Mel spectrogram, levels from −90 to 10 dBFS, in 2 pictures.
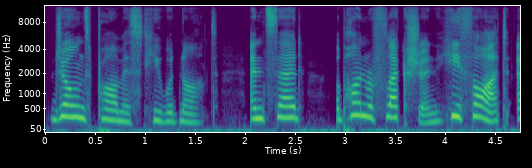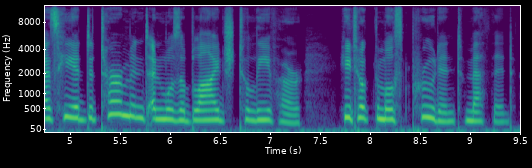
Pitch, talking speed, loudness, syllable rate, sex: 240 Hz, 170 wpm, -19 LUFS, 4.8 syllables/s, female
